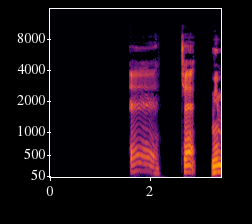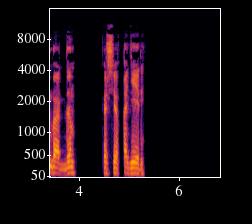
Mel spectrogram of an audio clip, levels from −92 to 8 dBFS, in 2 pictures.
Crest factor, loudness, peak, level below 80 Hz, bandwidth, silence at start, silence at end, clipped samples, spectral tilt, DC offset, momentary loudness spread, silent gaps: 22 dB; -18 LUFS; 0 dBFS; -62 dBFS; 11.5 kHz; 1.6 s; 1.55 s; under 0.1%; -3 dB/octave; under 0.1%; 13 LU; 2.41-2.61 s, 2.96-3.21 s, 3.97-4.46 s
